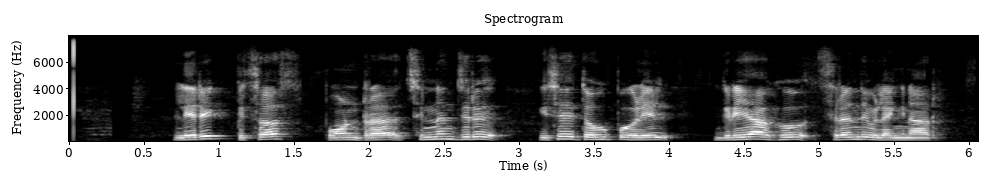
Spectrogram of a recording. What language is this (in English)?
Tamil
